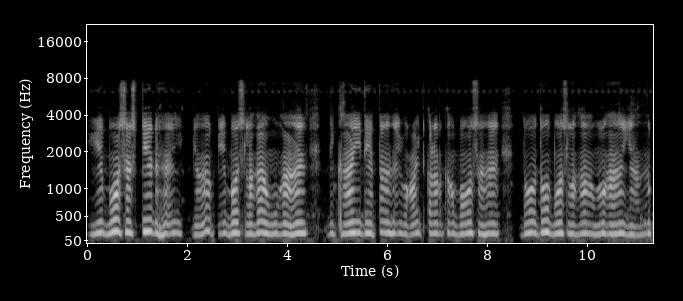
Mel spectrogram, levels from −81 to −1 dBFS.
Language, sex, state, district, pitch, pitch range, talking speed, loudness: Maithili, male, Bihar, Supaul, 185 Hz, 175-195 Hz, 140 wpm, -27 LUFS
